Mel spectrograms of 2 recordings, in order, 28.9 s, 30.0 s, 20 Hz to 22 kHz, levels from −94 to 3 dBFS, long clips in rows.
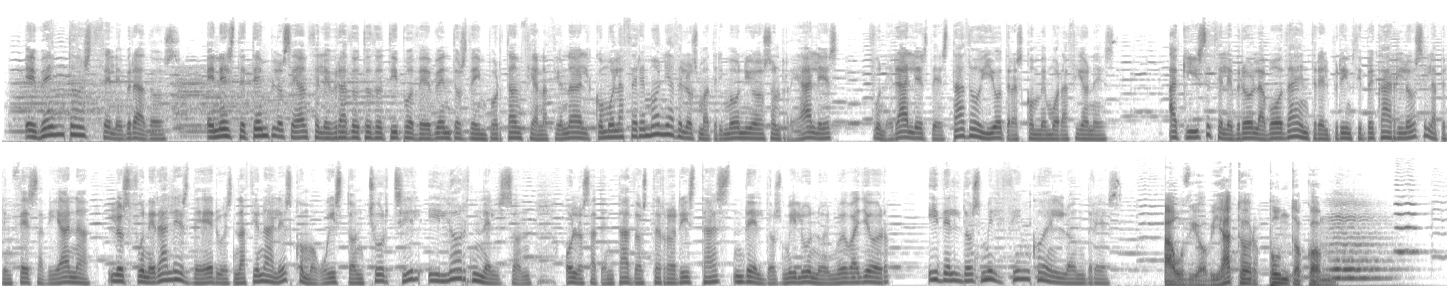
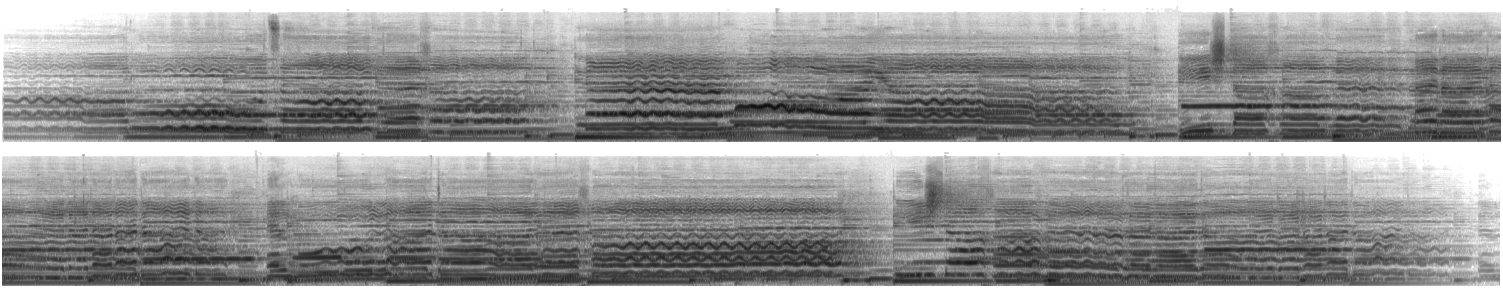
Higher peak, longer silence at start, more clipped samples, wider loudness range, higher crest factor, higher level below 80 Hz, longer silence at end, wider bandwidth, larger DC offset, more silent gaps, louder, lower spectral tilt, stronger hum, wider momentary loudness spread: second, -12 dBFS vs 0 dBFS; about the same, 0.05 s vs 0 s; neither; about the same, 4 LU vs 5 LU; first, 26 dB vs 12 dB; about the same, -56 dBFS vs -54 dBFS; second, 0 s vs 0.4 s; second, 13.5 kHz vs 15.5 kHz; neither; neither; second, -38 LUFS vs -13 LUFS; about the same, -5.5 dB/octave vs -4.5 dB/octave; neither; about the same, 8 LU vs 10 LU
